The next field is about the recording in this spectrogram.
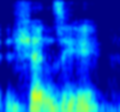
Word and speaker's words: Czenzi: C-Z-E-N-Z-I. Chenzi. – Chenzi? – Chenzi? – I assume Zenzi? So. – I heard it out loud in some of the behind-the-scenes stuff. Oh. I was like, oh, it's like that. It was just like a very common pronunciation. – Like Chardis. Chenzi.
